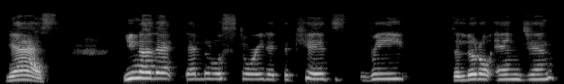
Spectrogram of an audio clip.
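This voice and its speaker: A woman in her sixties, with a fairly high voice and a measured pace, is a guest in a casual interview giving her testimony. She tells her story emphatically and with strong faith.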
